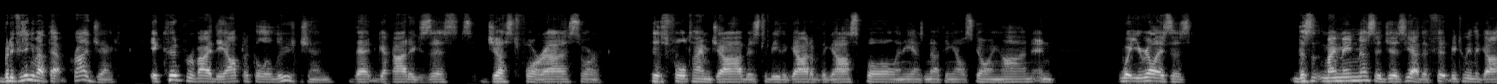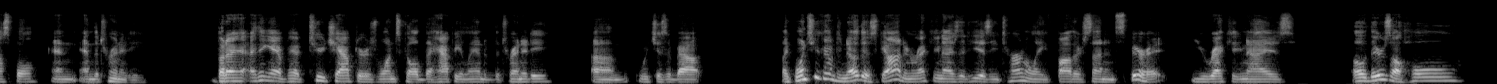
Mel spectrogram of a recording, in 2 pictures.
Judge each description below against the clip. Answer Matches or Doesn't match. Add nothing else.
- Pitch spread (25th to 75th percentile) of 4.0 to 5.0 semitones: Doesn't match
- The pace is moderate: Doesn't match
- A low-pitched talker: Matches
